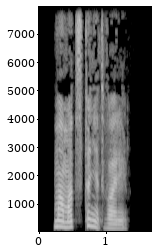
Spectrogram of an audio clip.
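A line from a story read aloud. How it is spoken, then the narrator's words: Sighing. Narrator (Russian): вздохнул Клим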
